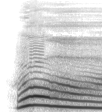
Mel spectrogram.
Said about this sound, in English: roar with your tongue out. Go ahead and continue doing the lion's breath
